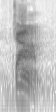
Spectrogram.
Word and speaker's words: DRAM: It's called Look Back, featuring DRAM, or what do you say, Dram? The dude who does Broccoli, pretty much. But I'm digging this track. How you say it? – Drum.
